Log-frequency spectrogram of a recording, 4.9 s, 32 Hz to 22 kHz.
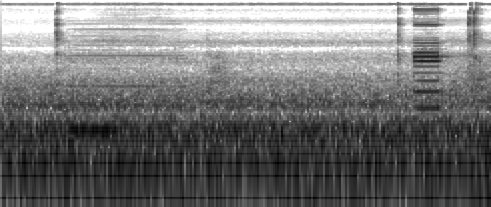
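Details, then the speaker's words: X-ray equipment operation demonstration: a brief electronic beep near the end, over steady machine and room noise, marking the exposure being taken; exposure index afterwards reads 15.6. "my exposure is taken now something that you must verify is the exposure index value"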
